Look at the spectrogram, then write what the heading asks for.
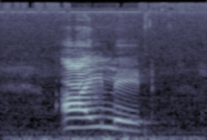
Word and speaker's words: ILATE: याद हो ही जाएगा, LATE स्पेलिंग होती है लेट की, आई लगाना है आपने, आई और लेट, आई और लेट।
